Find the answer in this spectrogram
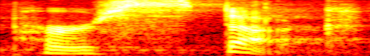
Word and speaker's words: Perstuck: My name is Perstuck, and you pronounce it Perstuck. So for those of you, my name gets bastardized quite a bit, but so just think of your purse is stuck going forward.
